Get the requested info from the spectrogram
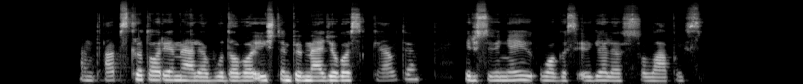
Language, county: Lithuanian, Vilnius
